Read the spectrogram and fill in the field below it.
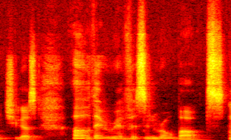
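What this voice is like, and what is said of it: Put-on English accent. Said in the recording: “That's a good accent. ... That sounded pretty authentic. ... My grandmother's English.”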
